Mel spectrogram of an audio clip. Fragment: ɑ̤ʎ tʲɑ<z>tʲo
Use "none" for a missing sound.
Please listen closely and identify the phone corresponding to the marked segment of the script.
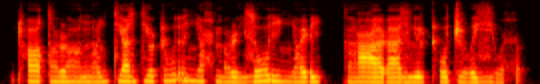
z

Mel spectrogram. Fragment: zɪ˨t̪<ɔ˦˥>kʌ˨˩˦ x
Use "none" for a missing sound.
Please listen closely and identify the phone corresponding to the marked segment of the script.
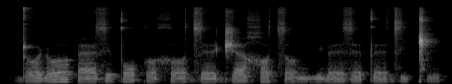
ɔ˦˥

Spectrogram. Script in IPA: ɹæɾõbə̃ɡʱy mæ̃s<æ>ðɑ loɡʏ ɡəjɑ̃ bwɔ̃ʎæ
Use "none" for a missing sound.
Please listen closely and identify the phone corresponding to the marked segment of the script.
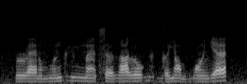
ə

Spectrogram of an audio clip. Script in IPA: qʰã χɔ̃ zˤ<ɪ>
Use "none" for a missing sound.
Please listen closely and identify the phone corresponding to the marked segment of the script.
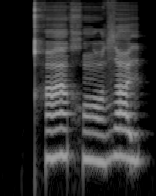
ɪ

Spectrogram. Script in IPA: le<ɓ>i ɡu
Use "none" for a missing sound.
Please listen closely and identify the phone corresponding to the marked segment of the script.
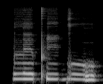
pʼ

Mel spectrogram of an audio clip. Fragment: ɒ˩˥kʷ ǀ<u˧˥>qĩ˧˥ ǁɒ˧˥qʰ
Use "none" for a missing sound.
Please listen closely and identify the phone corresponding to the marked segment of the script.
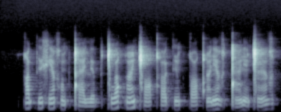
u˧˥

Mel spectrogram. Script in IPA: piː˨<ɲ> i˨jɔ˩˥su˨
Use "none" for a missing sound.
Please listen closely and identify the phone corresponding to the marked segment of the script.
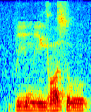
m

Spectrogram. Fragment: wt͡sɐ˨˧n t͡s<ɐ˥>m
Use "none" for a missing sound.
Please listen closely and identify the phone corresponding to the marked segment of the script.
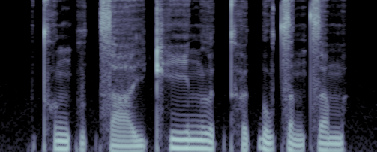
ɐ˥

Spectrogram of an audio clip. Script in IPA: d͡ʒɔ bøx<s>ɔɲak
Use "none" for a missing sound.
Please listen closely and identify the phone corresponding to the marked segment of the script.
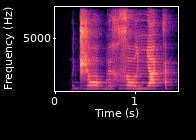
z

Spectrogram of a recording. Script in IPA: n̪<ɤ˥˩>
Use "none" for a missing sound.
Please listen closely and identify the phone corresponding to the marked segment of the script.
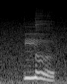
ɤ˥˩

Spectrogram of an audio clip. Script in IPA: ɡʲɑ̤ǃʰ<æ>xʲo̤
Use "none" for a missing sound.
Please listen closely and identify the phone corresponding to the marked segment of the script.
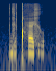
æ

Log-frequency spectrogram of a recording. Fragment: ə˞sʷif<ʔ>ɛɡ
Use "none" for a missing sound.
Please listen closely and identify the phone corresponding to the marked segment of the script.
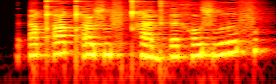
qʰ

